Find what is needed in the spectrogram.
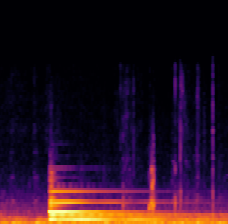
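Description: A single bell chime struck about half a second in, ringing on and fading slowly.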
